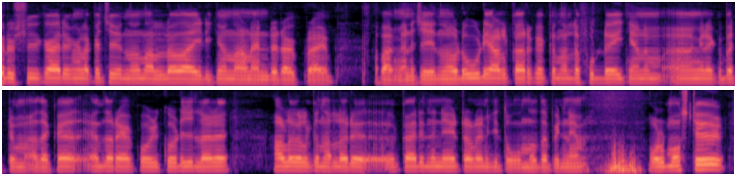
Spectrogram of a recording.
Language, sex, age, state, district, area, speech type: Malayalam, male, 30-45, Kerala, Kozhikode, urban, spontaneous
